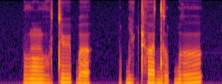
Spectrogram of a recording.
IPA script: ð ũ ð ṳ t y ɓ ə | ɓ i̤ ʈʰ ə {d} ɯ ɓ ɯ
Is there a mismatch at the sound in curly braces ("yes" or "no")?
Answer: no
